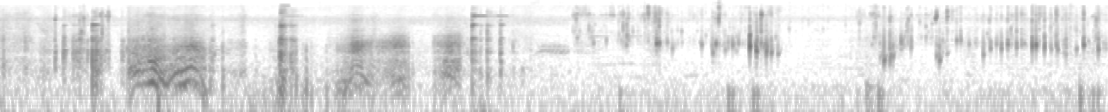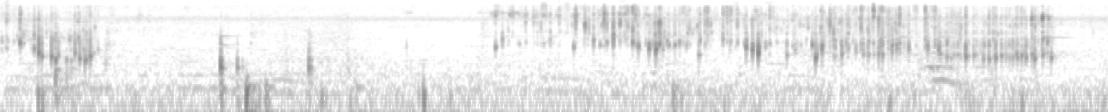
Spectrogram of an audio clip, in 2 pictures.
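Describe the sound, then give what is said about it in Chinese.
Rustling and clinking of a tea set being taken out and laid in place. Light handling noises and small knocks of cups come in a few quick bursts, with some clearer clinks near the end. “这个夏天我们拥有这样的声音， 掏出茶具的声音， 这是摆茶具的声音。”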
